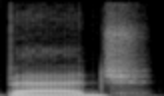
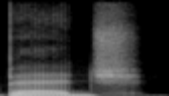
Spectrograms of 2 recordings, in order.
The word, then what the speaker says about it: badge: In English, we pronounce it badge, not bedge.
